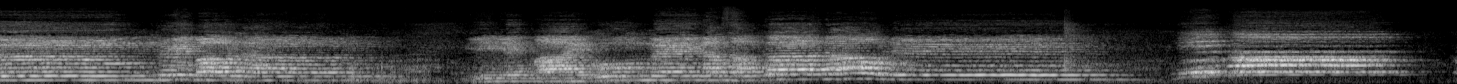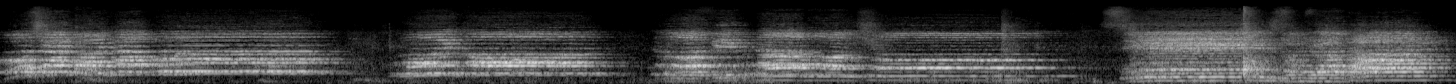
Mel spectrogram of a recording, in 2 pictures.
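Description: A church choir of men and women singing a hymn together at rehearsal, in phrases of held notes a few seconds long with short breaks between.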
